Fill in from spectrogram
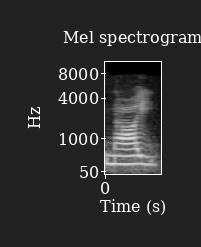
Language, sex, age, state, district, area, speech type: Tamil, female, 30-45, Tamil Nadu, Pudukkottai, rural, read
